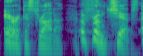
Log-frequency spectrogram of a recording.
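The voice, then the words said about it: Imitates another person's voice. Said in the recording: “that was a really good Nick Cage impression. ... That's a really good Nick Cage.”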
